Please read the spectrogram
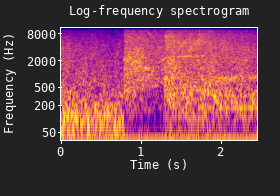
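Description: Anime fight sound effect of smoke bombs going off: a sudden noisy rush, with a second, brighter surge a little under a second in.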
